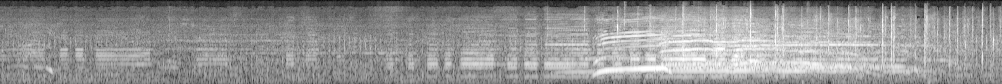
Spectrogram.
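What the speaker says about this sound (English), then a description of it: "there are many people driving by, honking" Passing cars honk at an abortion rights protest on a busy street in Naperville: a crowd murmurs, then a cluster of loud overlapping horn toots and cheering swells near the end, with some talking underneath.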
